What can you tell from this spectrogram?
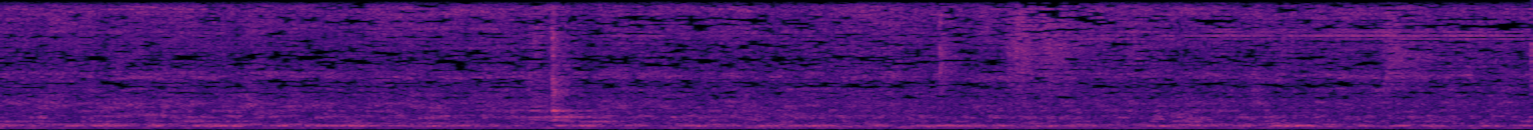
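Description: Aluminum rod rewinding machine running: its single motor and gear drive make a steady hum with a continuous mechanical whirr as the rod winds onto the reel.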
